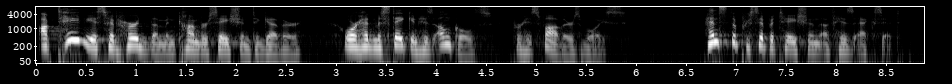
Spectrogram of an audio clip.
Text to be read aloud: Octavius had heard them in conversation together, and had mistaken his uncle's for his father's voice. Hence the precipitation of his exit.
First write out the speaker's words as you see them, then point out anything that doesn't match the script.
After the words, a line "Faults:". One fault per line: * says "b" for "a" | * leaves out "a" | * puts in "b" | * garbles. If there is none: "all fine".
Octavius had heard them in conversation together, or had mistaken his uncle's for his father's voice. Hence the precipitation of his exit.
Faults:
* says "or" for "and"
